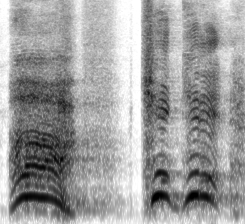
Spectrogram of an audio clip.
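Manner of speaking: put-on high whiny cry of a boy who can't manage; frustrated little boy. Dad imitating his son stuck on a toy, high frustrated whine.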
